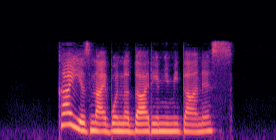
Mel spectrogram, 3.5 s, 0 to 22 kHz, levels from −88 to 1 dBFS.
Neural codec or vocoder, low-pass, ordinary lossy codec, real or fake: codec, 16 kHz, 1.1 kbps, Voila-Tokenizer; 7.2 kHz; none; fake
